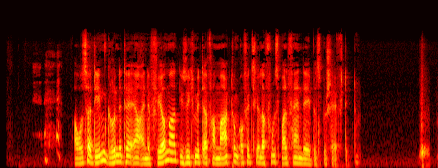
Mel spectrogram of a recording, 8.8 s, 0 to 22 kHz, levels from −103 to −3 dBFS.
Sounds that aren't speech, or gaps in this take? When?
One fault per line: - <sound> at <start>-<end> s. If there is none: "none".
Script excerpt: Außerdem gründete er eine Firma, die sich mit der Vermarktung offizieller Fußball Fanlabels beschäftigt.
- laugh at 0.7-1.3 s
- whoosh at 8.4-8.6 s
